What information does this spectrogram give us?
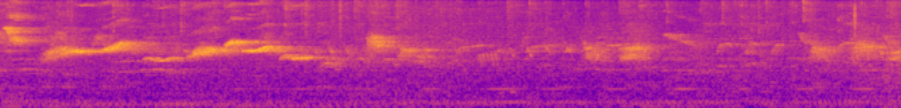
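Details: Lang Son hwamei, caged eight months, sings strongly: bright whistled notes sliding up and down in short phrases, louder at the start then softer, over a faint repeated low tone and background hum.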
